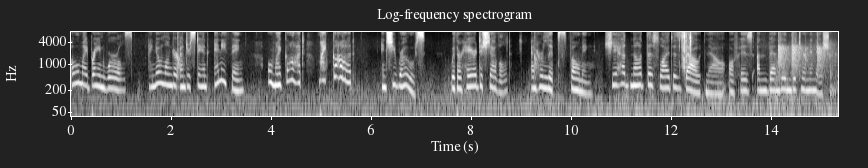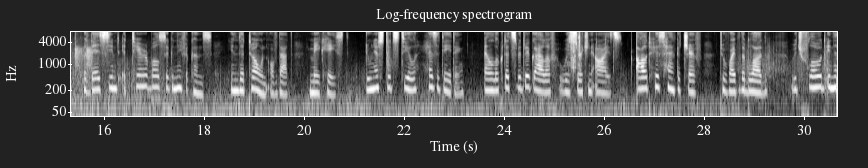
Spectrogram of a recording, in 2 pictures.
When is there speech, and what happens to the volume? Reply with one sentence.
The speech can be heard from 0.0 to 30.6 s, at a steady volume.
